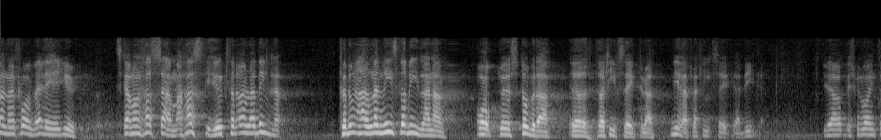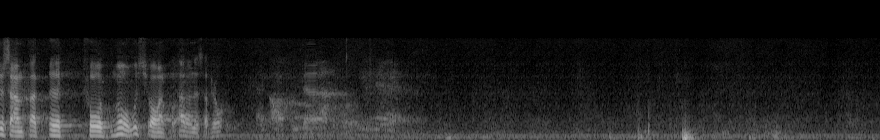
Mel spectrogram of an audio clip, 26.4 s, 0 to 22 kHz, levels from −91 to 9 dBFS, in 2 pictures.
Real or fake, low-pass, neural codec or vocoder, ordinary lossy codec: fake; 7.2 kHz; codec, 24 kHz, 0.9 kbps, WavTokenizer, medium music audio release; none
